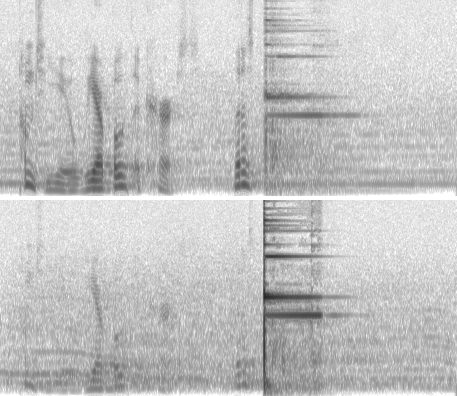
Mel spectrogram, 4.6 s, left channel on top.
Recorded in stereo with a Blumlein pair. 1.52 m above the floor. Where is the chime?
45° right, 0.7 m.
